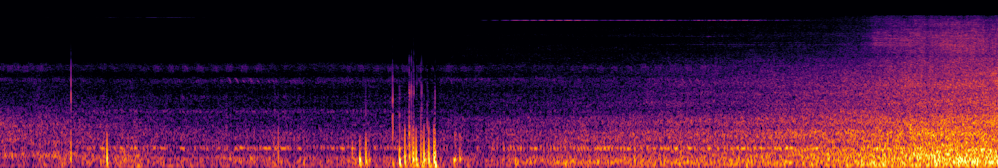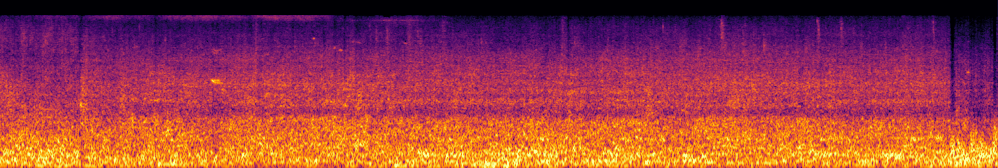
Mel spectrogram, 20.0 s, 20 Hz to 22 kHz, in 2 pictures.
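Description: EF210 electric locomotive hauling a container freight train: quieter as it approaches, then loud from about eight seconds in as it passes close and its wagons roll steadily past on the rails. A short knock about four seconds in.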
